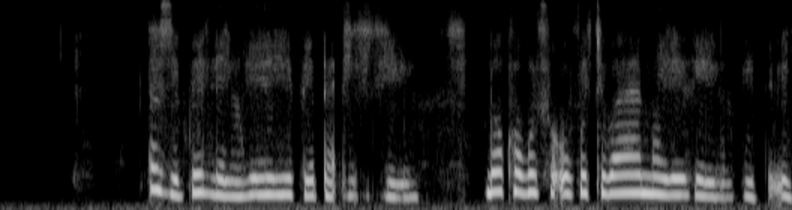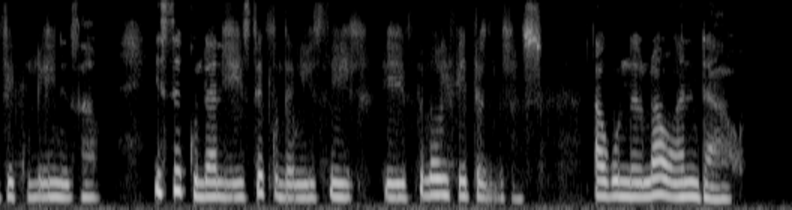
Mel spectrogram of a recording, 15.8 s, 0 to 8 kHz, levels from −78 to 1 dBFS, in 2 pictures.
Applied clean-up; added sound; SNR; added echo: neural diffusion model UNIVERSE++.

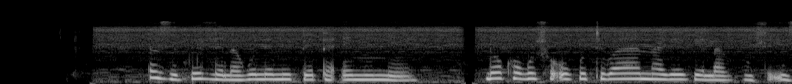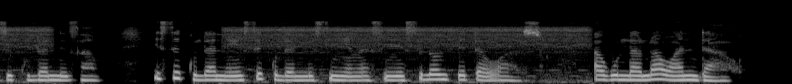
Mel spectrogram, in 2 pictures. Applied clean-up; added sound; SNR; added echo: none; Guitar; 18 dB; none.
